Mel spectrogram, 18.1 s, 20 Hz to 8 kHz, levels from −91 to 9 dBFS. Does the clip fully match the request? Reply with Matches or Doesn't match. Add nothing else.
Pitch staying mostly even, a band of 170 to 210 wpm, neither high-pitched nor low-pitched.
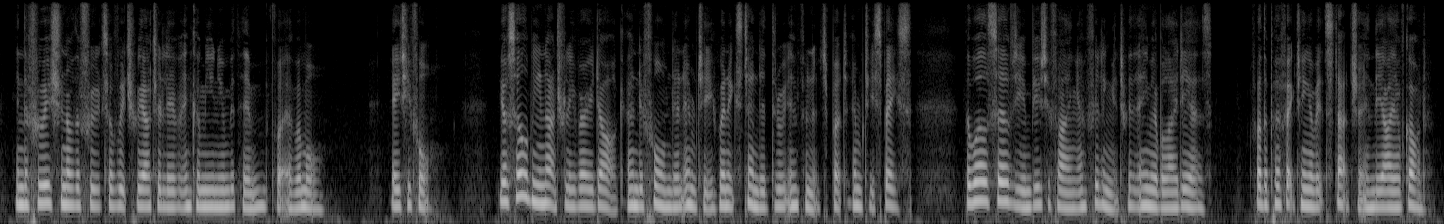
Matches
